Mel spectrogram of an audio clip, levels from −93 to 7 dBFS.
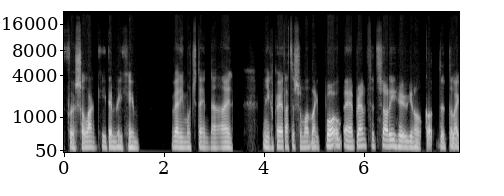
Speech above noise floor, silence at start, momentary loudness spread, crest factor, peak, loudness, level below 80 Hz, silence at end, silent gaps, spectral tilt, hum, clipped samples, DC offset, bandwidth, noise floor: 68 dB; 0.1 s; 8 LU; 18 dB; 0 dBFS; -18 LUFS; -54 dBFS; 0 s; none; -6 dB/octave; none; under 0.1%; under 0.1%; 10.5 kHz; -85 dBFS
